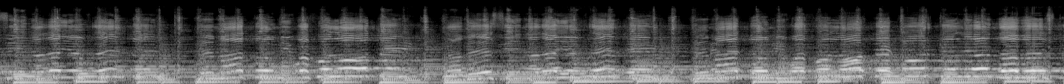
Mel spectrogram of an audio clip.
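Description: Son huasteco trio playing an instrumental passage between sung verses of a huapango: a violin carries a sliding, ornamented melody over the steady strummed rhythm and bass notes of the jarana and huapanguera.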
